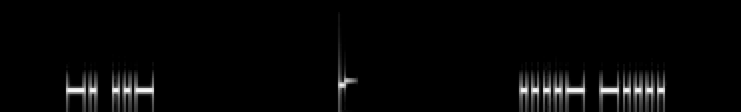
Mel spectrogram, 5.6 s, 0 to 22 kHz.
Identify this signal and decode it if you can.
Morse code, heard as a keyed tone, about 28 wpm, 700 Hz. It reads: NU 46
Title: All Cut Numbers - 2-Digit 28wpm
